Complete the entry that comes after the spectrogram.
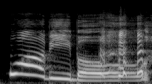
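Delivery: loud, high drawn-out Simlish cry; high mock-Sim exclamation; Simlish gibberish. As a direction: belt out silly Sim nonsense, stretched long. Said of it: "brought forth my Simlish".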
